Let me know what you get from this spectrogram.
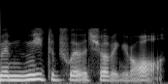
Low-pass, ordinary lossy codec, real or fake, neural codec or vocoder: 5.4 kHz; Opus, 24 kbps; fake; autoencoder, 22.05 kHz, a latent of 192 numbers a frame, VITS, trained on many speakers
